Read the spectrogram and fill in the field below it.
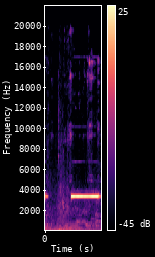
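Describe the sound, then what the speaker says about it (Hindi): A train's fire alarm sounds a shrill, steady high-pitched electronic tone for about half a second, loud and close, amid cabin noise. "कोई शायद स्मोकिंग कर रहा था ट्रेन में, इस वजह से फायर अलार्म जो है वो बज गया था ट्रेन में"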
